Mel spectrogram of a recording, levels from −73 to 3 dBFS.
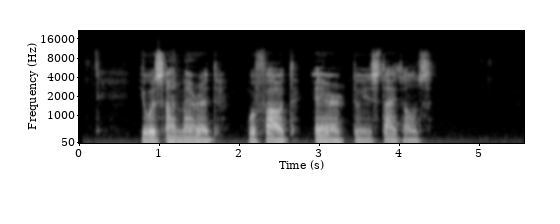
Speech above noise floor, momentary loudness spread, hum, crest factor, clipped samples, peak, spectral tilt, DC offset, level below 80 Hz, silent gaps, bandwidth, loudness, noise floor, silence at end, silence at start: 37 dB; 22 LU; none; 22 dB; under 0.1%; 0 dBFS; -3 dB/octave; under 0.1%; -36 dBFS; none; 14 kHz; -19 LUFS; -57 dBFS; 1.15 s; 0.2 s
